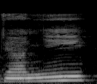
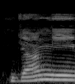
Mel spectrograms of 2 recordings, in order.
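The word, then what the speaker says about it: ਜਾਨੀ: याया उच्चारण करना फला जानी मानी पाठी सिंह जांगनी मांगनी कह हन ध्यान नाल उच्चारण करना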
